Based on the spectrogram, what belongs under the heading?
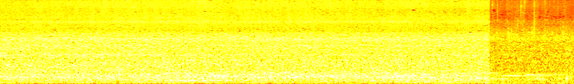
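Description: Heavy rain pouring down in a loud, steady hiss, which cuts off suddenly about six and a half seconds in.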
